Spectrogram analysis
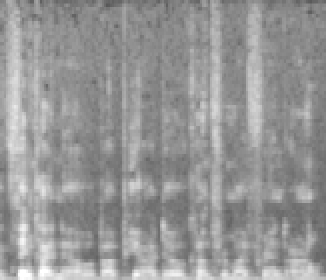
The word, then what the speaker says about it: Adu: And I liked thinking through Adu, or how do you say it? Adu.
